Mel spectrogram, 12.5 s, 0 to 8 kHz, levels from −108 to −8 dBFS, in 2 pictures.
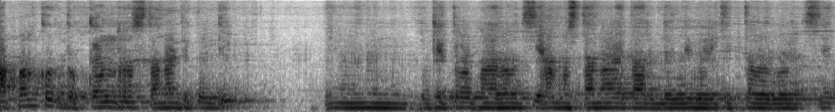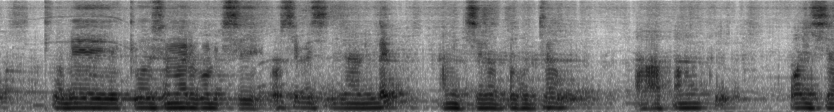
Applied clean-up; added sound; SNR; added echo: neural separator model SepFormer DNS4.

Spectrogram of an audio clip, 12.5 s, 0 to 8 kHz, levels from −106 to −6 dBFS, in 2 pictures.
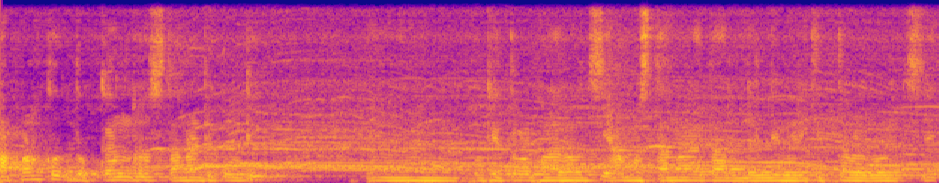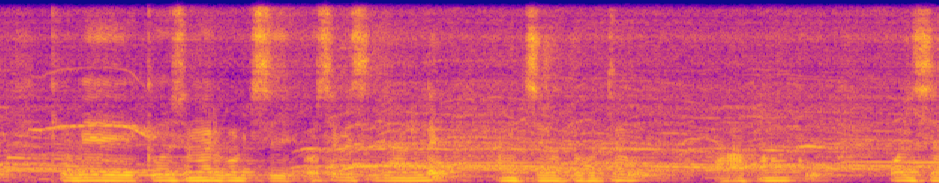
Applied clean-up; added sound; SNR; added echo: none; Crowd / Cheering; 5 dB; reverberation time 1.1 s.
